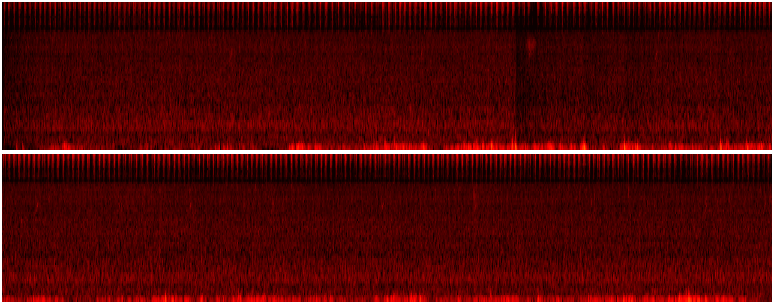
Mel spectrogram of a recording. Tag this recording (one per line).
cricket
crickets
field-recording
insects
mountain
nature
summer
